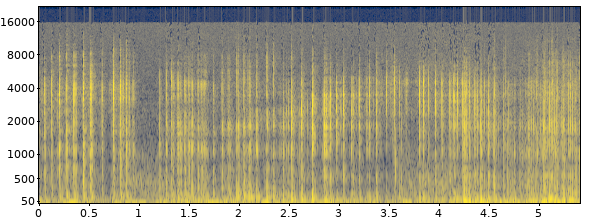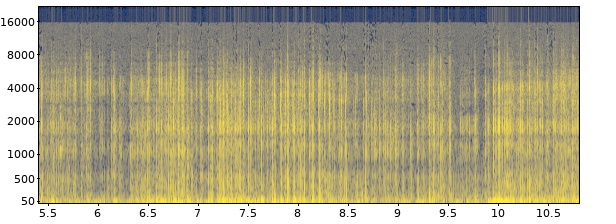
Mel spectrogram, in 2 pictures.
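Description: A slim decorated rod-like tool, possibly metal, held in long-nailed fingers, is scratched and rubbed across a thin, flexible purple holographic vinyl sheet with a raised scale pattern, draped over a microphone. The result is a steady, quiet stream of dense, crackly scratching and rustling with a heavy low rumble. Brighter scraping textures come and go throughout.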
